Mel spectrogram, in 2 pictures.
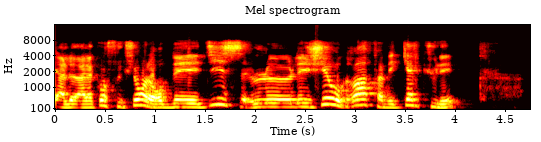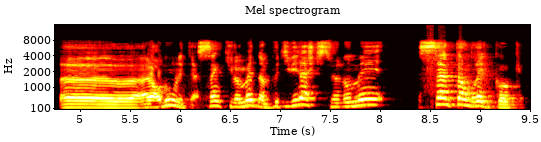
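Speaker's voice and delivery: ordinary talk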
